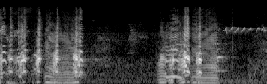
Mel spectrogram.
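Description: Canada geese honking in two loud bursts of harsh, nasal, overlapping honks with a quiet gap between; a faint high steady whine runs near the end.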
